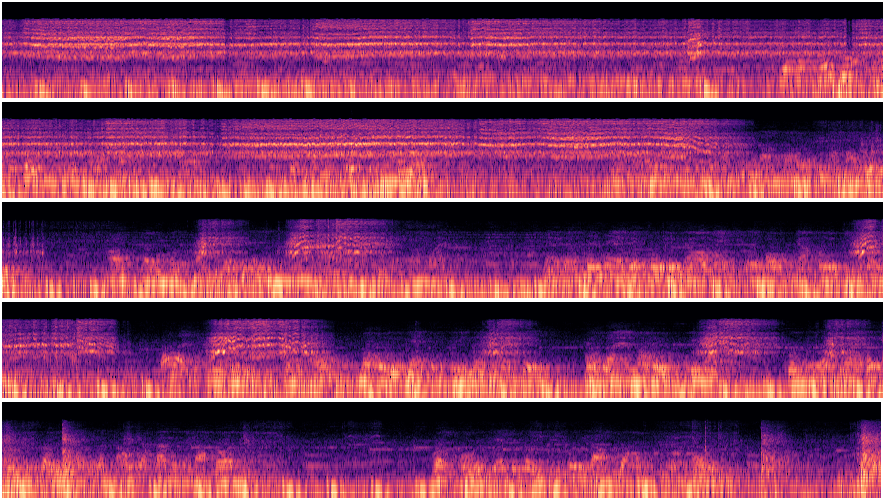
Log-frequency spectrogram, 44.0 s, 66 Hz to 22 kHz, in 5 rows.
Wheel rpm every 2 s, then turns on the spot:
220, 220, 230, 230, 230, 220, 220, 190, 20, 10, 40, 0, 0, 110, 70, 10, 20, 10, 0, 0, 0, 0.
16-18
